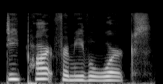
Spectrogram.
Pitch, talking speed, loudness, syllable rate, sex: 205 Hz, 145 wpm, -16 LUFS, 4.1 syllables/s, female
